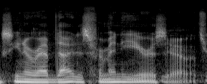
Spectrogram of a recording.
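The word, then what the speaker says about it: Caenorhabditis: Can you pronounce the full name for C. elegans? Cenorhabditis.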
